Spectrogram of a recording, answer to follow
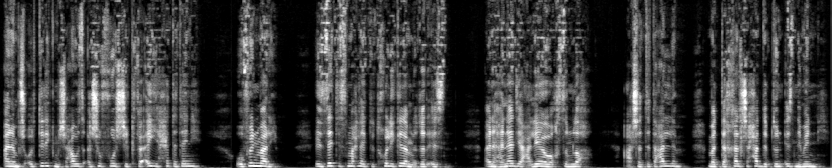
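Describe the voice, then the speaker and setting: A woman with an Egyptian accent voicing a stern young businessman who scolds curtly, in an animated story. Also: mid-range voice, racing, lightly acted. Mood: irritated. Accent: Egyptian Arabic. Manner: curt, scolding.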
